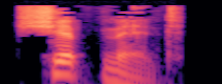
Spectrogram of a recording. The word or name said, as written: shipment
